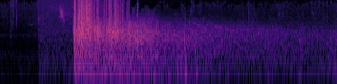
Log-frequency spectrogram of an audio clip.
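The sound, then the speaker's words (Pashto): A single loud explosion at night in Kabul hits suddenly after a faint low hiss, followed by a long, deep rumbling decay that fades slowly. “دا د هغه چاودنې غږ دی چې د دوشنبه په شپه باندې په کابل کې وشوه.”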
